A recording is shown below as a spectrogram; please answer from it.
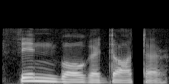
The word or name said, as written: Finnbogadottir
